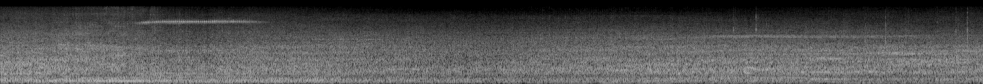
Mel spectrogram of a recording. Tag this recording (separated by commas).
Car, Traffic noise, Vehicle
